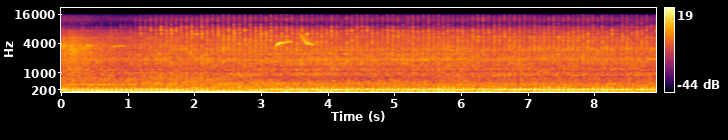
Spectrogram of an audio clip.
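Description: A Honda Tiger Revo motorcycle with about 18,000 km settles into idle after a choke warm-up. Its engine runs as a steady, close, continuous thrum with an even pulse throughout, and no voices are heard.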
